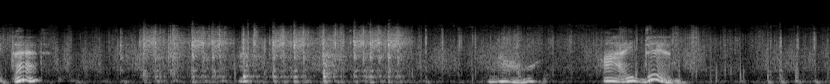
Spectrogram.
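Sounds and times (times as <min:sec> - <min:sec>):
speech: 0:00.1 - 0:00.7, 0:06.1 - 0:06.9
typewriter typing by itself: 0:01.2 - 0:04.3.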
